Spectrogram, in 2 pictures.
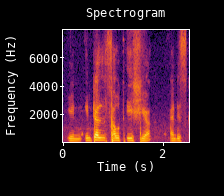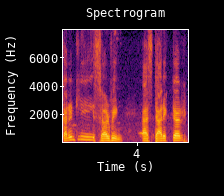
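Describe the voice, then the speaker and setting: A man with an Indian English accent, a professor giving a formal introduction over an online conference call whose audio keeps breaking up, speaking in a halting, stop-start way. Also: mid-range voice, a little mellow, no room sound, rough recording. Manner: halting, stop-start delivery with frequent pauses. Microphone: video call.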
